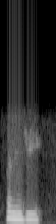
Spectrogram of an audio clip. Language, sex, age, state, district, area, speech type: Hindi, female, 30-45, Madhya Pradesh, Jabalpur, urban, conversation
